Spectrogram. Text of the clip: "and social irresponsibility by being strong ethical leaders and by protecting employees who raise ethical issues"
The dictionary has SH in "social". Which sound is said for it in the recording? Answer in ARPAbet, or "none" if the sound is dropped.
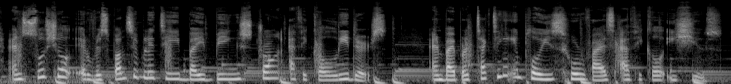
SH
